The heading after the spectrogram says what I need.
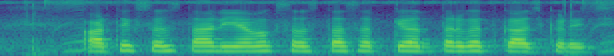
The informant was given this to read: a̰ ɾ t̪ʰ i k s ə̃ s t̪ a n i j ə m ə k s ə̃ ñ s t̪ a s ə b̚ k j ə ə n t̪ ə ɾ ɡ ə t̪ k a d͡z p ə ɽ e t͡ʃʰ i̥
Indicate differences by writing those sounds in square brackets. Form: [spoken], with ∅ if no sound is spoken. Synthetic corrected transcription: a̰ ɾ t̪ʰ i k s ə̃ s [t̪ʰ] a n i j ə m ə k s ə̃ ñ s [t̪ʰ] a s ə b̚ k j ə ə n t̪ ə ɾ ɡ ə t̪ k a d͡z [k] ə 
